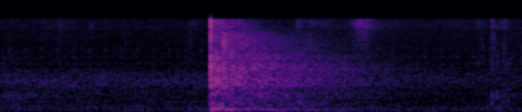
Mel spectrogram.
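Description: A basketball bounces hard on a wooden floor and echoes.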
